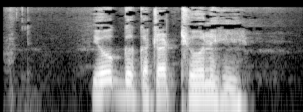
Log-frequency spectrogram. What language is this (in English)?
Shina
